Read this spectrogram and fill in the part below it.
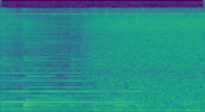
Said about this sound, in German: Das Grollen und Getöse der unzählbar vielen Wasserfälle ist allgegenwärtig.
